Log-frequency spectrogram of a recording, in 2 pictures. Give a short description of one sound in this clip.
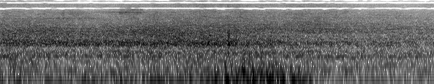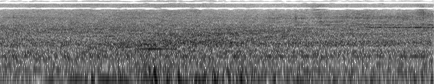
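Cars drive past on a road nearby.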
